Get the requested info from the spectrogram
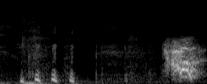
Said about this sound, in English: Wait 1 second, I'm about to sneeze.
